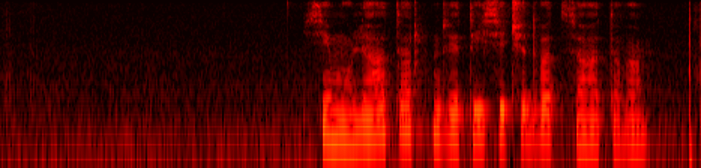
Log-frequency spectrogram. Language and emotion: Russian, neutral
